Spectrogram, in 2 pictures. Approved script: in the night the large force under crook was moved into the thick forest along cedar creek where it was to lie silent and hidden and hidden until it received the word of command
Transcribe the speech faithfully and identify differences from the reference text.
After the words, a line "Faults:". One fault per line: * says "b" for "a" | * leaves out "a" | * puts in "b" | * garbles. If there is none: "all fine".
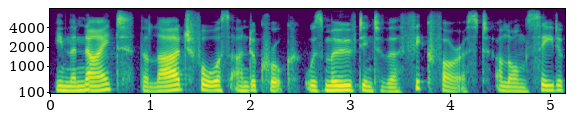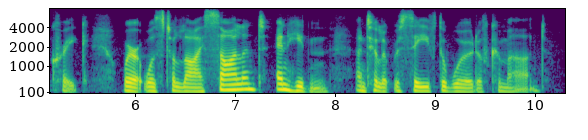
in the night the large force under crook was moved into the thick forest along cedar creek where it was to lie silent and hidden until it received the word of command
Faults:
* leaves out "and hidden"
